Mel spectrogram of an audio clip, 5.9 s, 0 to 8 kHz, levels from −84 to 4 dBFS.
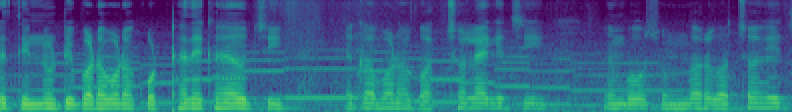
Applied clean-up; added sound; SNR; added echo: none; Wind instrument, woodwind instrument; 13 dB; none.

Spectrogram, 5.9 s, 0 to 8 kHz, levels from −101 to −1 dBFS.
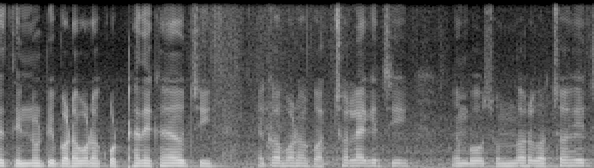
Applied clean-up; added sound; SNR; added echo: none; none; none; none.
